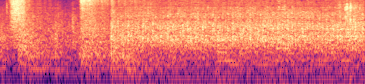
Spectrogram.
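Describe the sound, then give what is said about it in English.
A bin lorry idles with a steady, noisy engine rumble, punctuated early on by a few sharp thumps and bangs as bin bags are thrown into the back of the truck, before the droning engine carries on alone. “Maggie throws them into the back of the truck.”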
